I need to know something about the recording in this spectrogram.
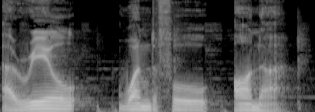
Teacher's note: Non si pronuncia l'H in honor, anche se c'è l'H all'inizio. Sono i pochi paroli inglesi che, che c'è scritto l'H, ma non si pronuncia.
